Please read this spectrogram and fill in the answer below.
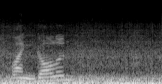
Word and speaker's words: Llangollen: And yeah, we're off to the hotel, Trowbridge Hotel in Llangollen. That's how you pronounce it.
